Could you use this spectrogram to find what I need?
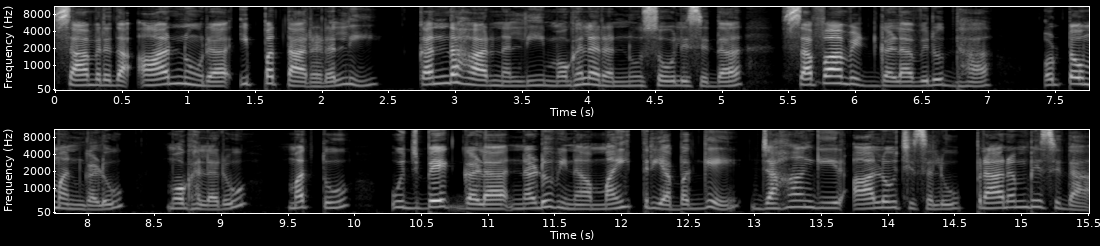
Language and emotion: Kannada, neutral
